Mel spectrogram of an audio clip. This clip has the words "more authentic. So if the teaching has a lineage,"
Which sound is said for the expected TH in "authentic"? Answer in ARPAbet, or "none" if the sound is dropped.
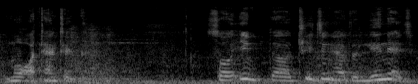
T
